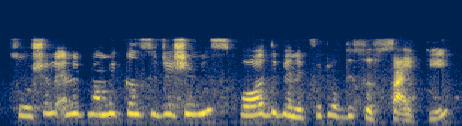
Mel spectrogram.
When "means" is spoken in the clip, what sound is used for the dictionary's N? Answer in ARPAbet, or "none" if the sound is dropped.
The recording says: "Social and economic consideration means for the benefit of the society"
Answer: none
